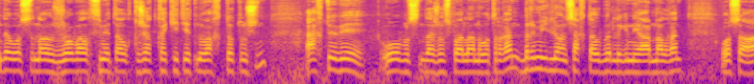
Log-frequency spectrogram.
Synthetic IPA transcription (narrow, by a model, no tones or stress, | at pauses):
nd̪ejwo̞sənɑwʒo̞βɑlˠəqsme̞t̪alˠəqʰːʊʒɑt̪̚qɑkʲʰe̞t̪e̞t̪ɪnwɑqə̥t̪ːot̪uʊʃɪnæqt̪ʰɵbe̞ | wo̞blˠəsənd̪ɑʒo̞spɑɾlˠɑnəwo̞t̪əɾʁɑnbɪɾmilʲːio̞nsɑqt̪ɑwbɪɾlɪɡʲɪne̞ɑɾnɑlˠʁɑn | wʔo̞̰sə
